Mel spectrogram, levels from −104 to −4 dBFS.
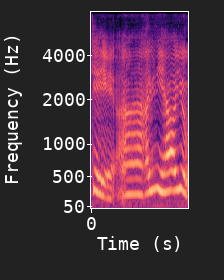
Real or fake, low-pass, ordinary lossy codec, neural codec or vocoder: fake; none; none; codec, 16 kHz, 2 kbps, FunCodec, trained on LibriTTS, 25 frames a second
